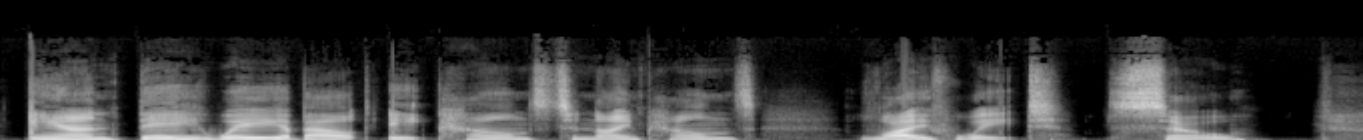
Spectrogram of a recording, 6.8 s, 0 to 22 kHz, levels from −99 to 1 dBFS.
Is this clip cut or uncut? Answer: cut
